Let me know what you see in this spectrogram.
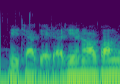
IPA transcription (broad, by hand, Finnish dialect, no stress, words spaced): mitæ kesæsien ɑˑekɑːn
